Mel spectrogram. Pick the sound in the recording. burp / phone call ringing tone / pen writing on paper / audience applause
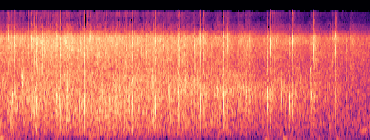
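audience applause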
